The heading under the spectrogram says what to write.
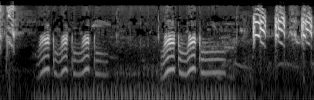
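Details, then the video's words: Ringneck parrot repeating short, wavering nasal chirps in quick groups of three or four, with a low hum underneath, ending in a few high, sharp screeches. "Parrot sound | Ringneck parrot"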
